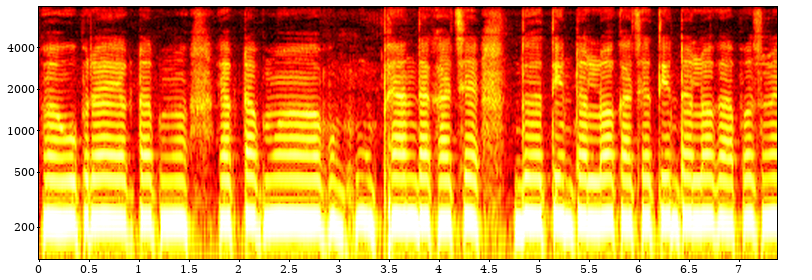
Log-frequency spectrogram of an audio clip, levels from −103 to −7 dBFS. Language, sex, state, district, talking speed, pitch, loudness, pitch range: Bengali, female, West Bengal, Purulia, 130 wpm, 220 Hz, -12 LUFS, 215-225 Hz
